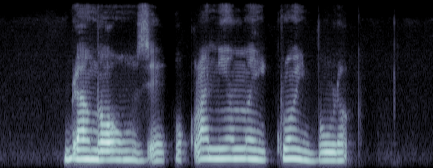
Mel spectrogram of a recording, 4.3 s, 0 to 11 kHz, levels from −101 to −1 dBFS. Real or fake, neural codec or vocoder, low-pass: fake; codec, 24 kHz, 0.9 kbps, WavTokenizer, small release; 9.9 kHz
